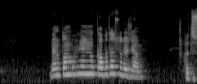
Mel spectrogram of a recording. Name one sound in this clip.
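A young boy calls out brightly nearby.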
